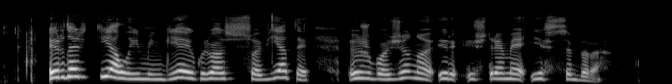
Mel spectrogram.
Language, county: Lithuanian, Kaunas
